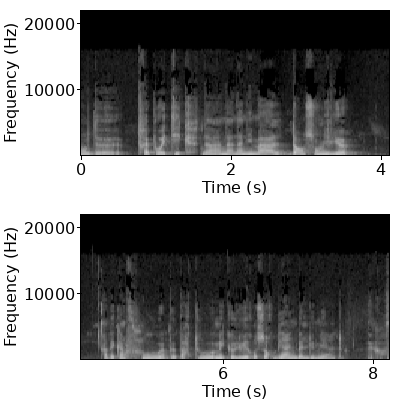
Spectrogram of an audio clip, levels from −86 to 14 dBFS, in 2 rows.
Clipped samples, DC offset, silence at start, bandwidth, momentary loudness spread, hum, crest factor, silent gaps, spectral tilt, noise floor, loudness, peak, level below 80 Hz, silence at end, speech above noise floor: under 0.1%; under 0.1%; 0 s; 16 kHz; 10 LU; none; 20 dB; none; -5 dB/octave; -52 dBFS; -21 LUFS; -2 dBFS; -62 dBFS; 0 s; 32 dB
